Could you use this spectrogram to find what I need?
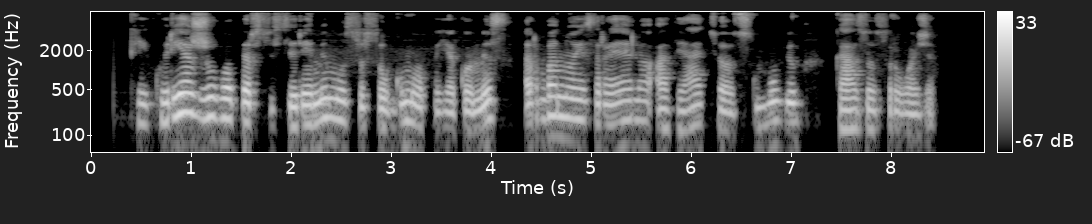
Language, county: Lithuanian, Vilnius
